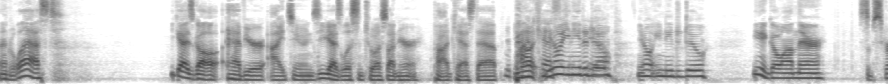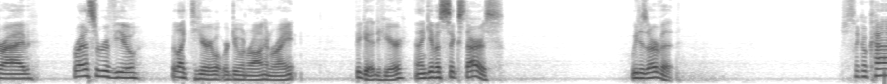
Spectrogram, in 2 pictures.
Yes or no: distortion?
no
